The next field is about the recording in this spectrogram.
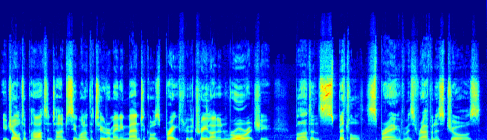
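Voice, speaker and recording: A man's voice: fairly low pitch, expressive, fairly quick, hardly any pauses, no echo. A British man hosting a gaming playthrough, reading game text aloud and chatting casually about it. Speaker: gaming channel host.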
